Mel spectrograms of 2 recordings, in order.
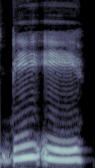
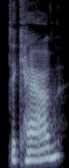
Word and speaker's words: DeKalb: It's DEKALB, DeKalb, Illinois? DeKalb. I think. Illinois. Yeah, I wasn't sure if the L was silent or not.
